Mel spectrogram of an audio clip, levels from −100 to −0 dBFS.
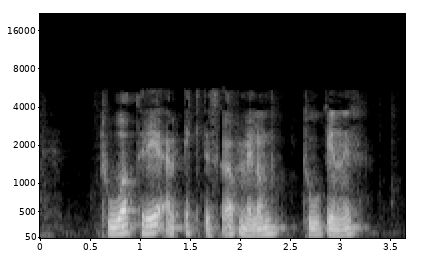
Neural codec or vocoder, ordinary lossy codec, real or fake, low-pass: none; AAC, 24 kbps; real; 5.4 kHz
